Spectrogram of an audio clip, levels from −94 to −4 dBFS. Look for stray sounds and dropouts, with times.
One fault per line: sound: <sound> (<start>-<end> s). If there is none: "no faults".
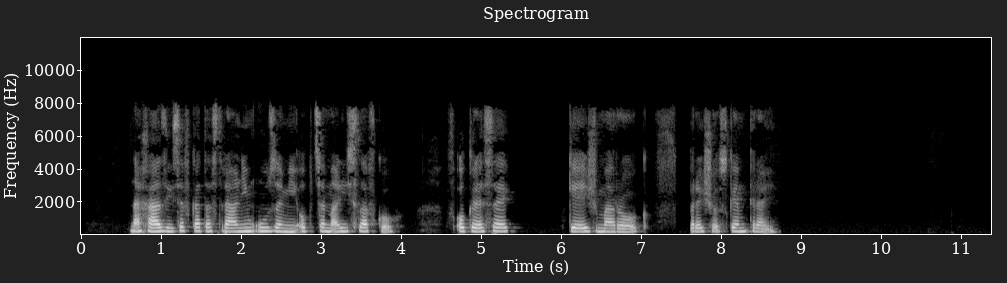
no faults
